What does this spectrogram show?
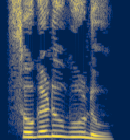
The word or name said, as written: ಸೊಗಡುಗೂಡು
